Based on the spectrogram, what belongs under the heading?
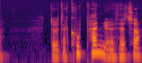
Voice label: "cwpan", Welsh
